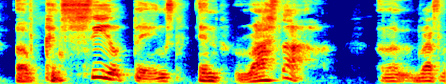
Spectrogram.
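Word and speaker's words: Restau: Rasta like that, but it's spelled R-E-S-T-A-U. Okay, Rastu.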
